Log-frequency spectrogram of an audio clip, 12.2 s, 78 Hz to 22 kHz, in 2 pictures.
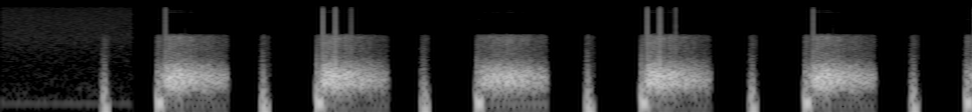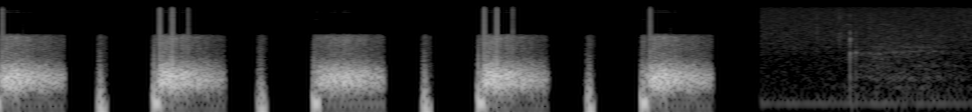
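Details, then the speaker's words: Aortic regurgitation: a soft blowing diastolic murmur following the second sound, caused by backward flow from the aorta into the left ventricle, with a regular heartbeat near 60 a minute. "the turbulent flow here is occurring during diast when there is a pressure gradient between the aorta in green and the left ventricle in blue"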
